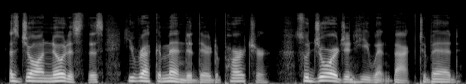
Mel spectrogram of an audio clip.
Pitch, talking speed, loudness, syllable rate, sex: 125 Hz, 205 wpm, -19 LUFS, 6.0 syllables/s, female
